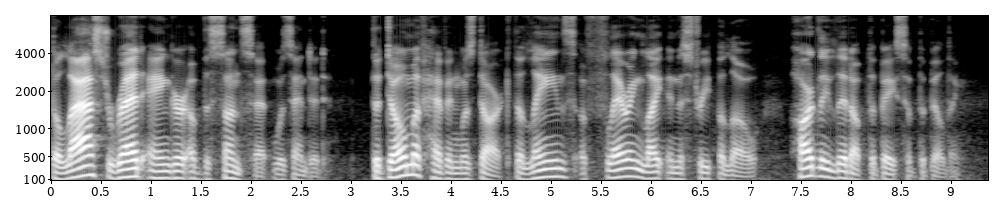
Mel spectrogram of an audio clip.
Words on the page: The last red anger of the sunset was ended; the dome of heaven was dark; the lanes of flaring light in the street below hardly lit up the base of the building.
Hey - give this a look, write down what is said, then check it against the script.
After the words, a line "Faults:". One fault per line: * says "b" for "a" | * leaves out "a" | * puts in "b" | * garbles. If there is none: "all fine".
The last red anger of the sunset was ended; the dome of heaven was dark; the lanes of flaring light in the street below hardly lit up the base of the building.
Faults:
all fine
